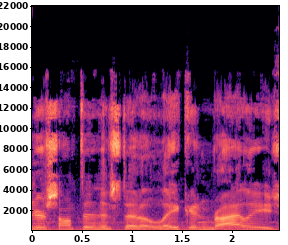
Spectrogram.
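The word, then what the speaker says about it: Laken: is was I mistaken there did he say Lincoln or something instead of linol Riley he said Lincoln Riley or something and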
